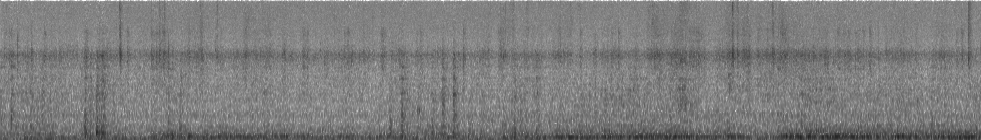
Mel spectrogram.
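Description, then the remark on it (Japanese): A steady low rumble of the JR East Resort Asunaro Shimokita rapid service train rolling along the rails toward Shin-Aomori, Japan, heard from inside a carriage, with faint intermittent clacks and rattles and a constant drone that swells slightly near the end. “Ladies and gentlemen, welcome aboard the resort Asunaro Shimokita Rapid Service bound for 新青森.”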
